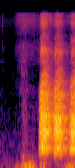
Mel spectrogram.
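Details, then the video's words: Pet dog barking at nothing, indoors around noon, for about the fourth time that day: a low muffled sound, then three loud, rough barks in quick succession. "Bark at nothing"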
